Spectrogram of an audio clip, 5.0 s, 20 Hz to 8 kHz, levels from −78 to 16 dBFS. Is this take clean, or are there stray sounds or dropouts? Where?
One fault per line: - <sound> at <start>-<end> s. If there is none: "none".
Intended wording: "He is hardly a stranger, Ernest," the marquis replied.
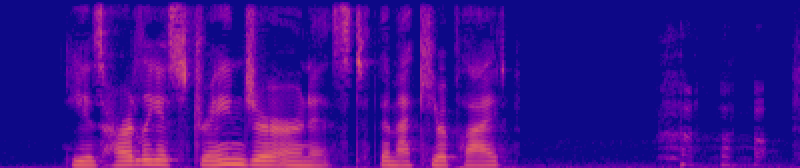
- laugh at 4.1-4.9 s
